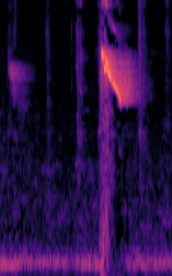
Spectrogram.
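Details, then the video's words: One loud, drawn-out high whistle sliding downward, preceded by a faint thin note, from a female oriental white-eye used to stimulate silent males, over a low hum. "pleci betina untuk merangsang bunyi pleci bisu"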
